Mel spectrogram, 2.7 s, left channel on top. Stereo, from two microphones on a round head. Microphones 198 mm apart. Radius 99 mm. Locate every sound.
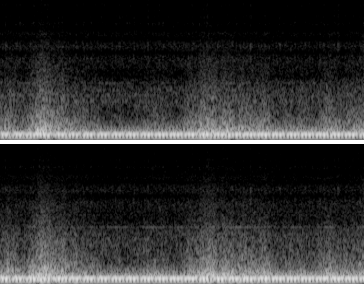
0.0 s an engine running: 15° left (ahead or behind)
